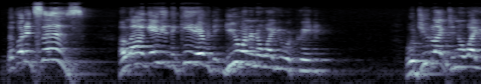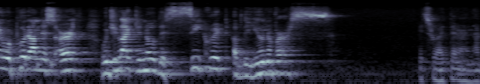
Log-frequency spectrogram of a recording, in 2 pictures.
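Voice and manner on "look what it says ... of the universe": high, loud preacher's cry of revelation; fervent preaching. Real, not acted. Preacher urging the audience to learn why they were created, loud and high. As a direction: preach it out, louder and higher, to stir the crowd.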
